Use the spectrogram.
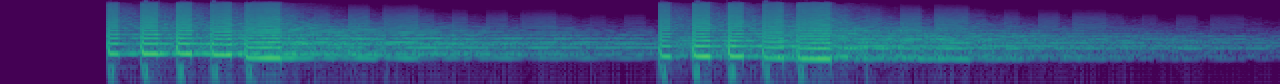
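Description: Drum and bass lead synth preset made of two saw waves, played as two bright, buzzy phrases of quick repeated stabs, each held and slowly decaying, loud and alone.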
